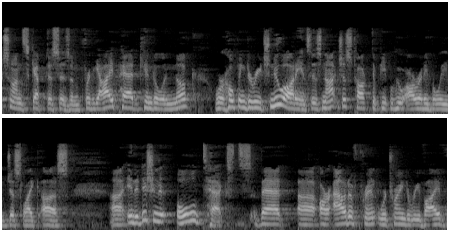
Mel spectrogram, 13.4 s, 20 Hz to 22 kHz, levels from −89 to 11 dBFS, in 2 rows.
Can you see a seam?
no; 0 cuts

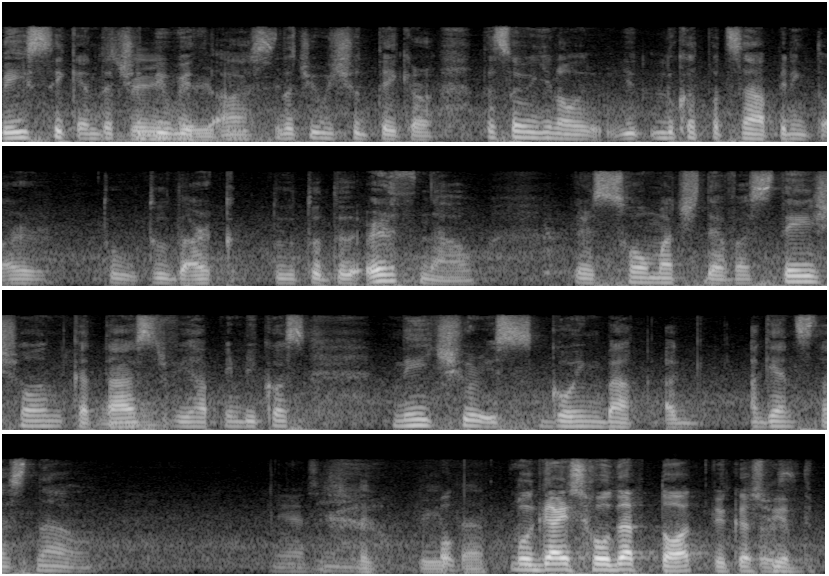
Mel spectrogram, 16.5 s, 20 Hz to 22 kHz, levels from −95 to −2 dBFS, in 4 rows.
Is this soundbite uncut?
no; 1 cut; at 12.3 s

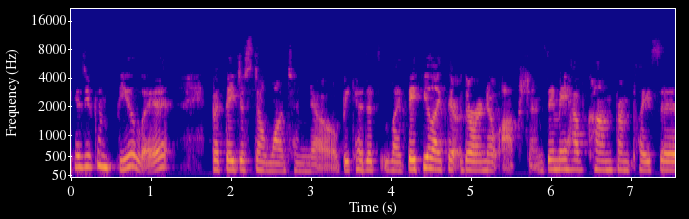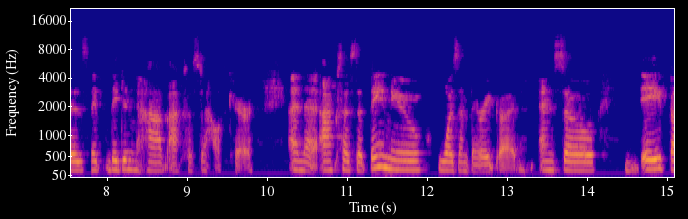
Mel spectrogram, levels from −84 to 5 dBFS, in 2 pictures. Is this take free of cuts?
no; 3 cuts; at 1.5 s, 3.9 s, 8.1 s

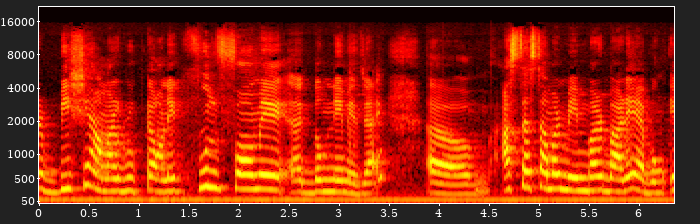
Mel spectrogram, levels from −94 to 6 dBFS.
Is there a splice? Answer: no; 0 cuts

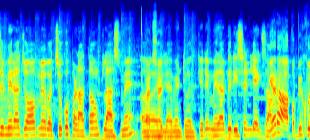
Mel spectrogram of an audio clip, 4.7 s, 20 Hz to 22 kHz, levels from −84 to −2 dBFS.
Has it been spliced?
no; 0 cuts

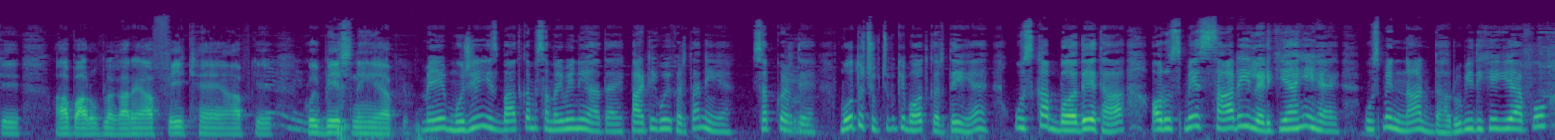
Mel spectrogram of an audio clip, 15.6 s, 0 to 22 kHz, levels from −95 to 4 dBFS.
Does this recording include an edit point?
yes; 1 cut; at 10.0 s

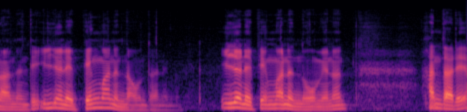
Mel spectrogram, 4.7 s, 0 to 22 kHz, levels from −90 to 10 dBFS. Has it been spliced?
no; 0 cuts

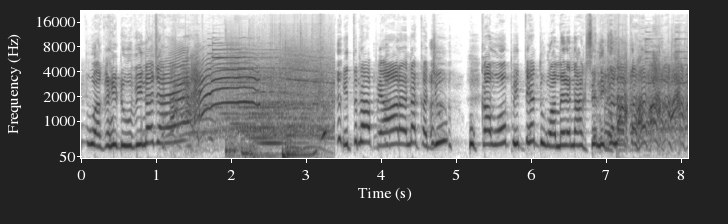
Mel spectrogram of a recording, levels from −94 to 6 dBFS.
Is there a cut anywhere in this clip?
yes; 1 cut; at 3.4 s

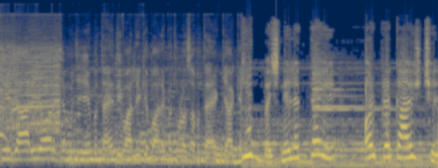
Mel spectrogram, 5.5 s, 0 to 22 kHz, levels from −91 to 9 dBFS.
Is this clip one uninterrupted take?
no; 1 cut; at 3.0 s

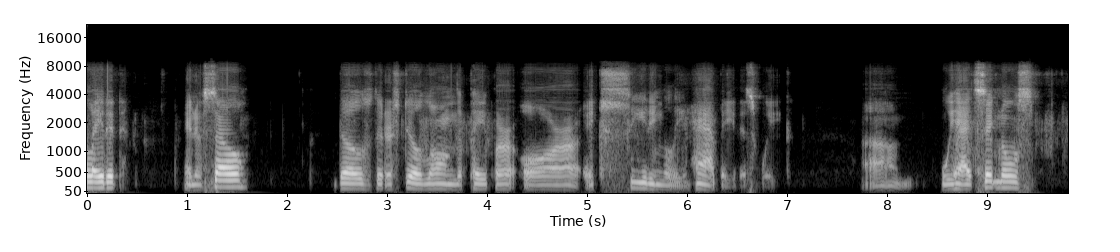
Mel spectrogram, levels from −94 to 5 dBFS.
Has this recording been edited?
yes; 1 cut; at 4.2 s

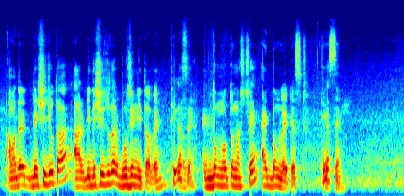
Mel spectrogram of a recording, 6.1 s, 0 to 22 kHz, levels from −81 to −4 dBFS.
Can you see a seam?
no; 0 cuts

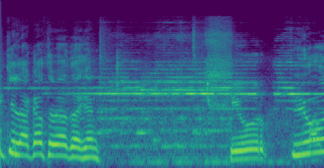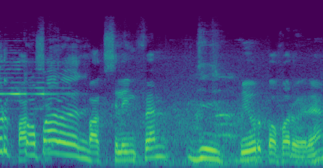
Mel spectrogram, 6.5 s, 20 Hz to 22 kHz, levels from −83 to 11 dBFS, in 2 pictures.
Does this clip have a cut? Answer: no; 0 cuts

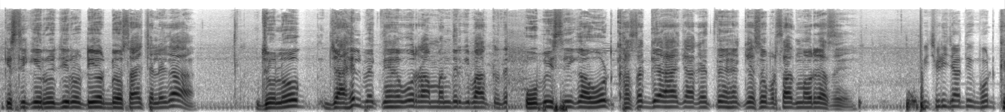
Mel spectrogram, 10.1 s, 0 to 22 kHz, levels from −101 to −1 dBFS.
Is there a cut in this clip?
yes; 1 cut; at 5.0 s

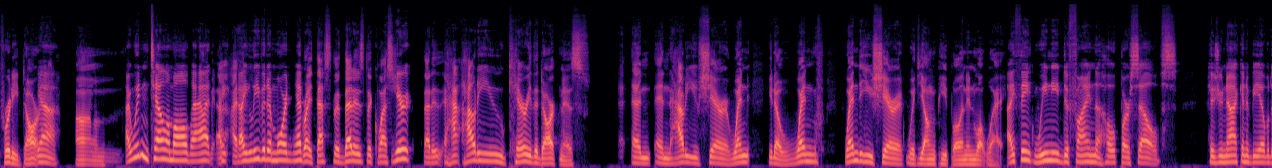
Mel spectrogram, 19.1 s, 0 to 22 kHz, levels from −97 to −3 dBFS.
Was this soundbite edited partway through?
no; 0 cuts

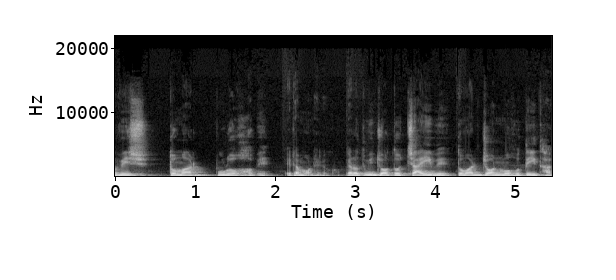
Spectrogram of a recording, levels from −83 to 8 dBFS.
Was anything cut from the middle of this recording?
yes; 3 cuts; at 2.0 s, 2.9 s, 4.2 s

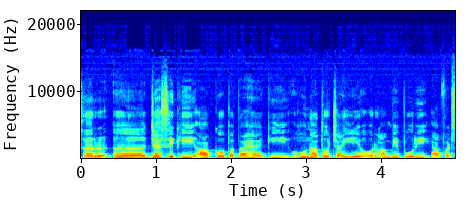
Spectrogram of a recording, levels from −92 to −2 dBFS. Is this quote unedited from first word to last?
yes; 0 cuts

